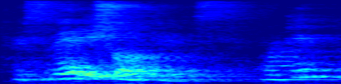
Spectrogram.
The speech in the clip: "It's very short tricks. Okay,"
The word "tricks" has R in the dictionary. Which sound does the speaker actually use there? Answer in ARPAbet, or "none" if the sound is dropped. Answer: none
